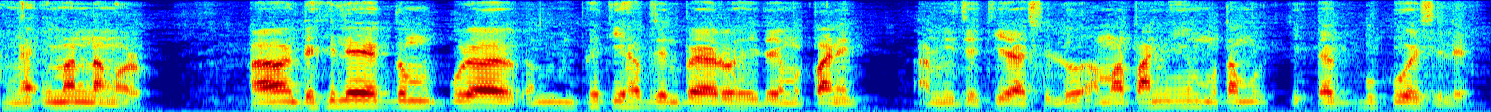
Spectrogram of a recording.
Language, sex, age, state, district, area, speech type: Assamese, male, 30-45, Assam, Nagaon, rural, spontaneous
